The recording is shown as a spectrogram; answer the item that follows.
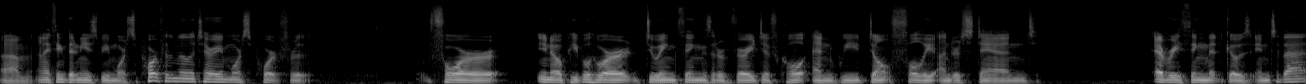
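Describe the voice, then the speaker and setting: A man with an ordinary speaking voice and a fairly low pitch talks at a moderate pace with ordinary pitch variation. The recording is very clean, with a silent background. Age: 30s. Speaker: actor and dancer, podcast guest. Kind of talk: casual chat.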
